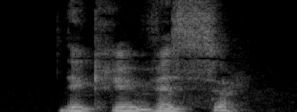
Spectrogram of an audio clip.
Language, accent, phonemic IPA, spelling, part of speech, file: French, Canada, /de.kʁi.vis/, décrivisses, verb, LL-Q150 (fra)-décrivisses.wav
- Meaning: second-person singular imperfect subjunctive of décrire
